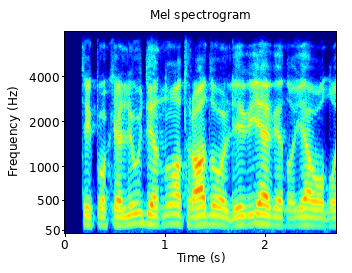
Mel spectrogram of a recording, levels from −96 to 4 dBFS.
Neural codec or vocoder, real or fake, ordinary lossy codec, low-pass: vocoder, 22.05 kHz, 80 mel bands, Vocos; fake; Opus, 24 kbps; 7.2 kHz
